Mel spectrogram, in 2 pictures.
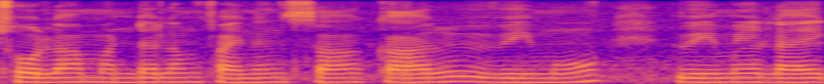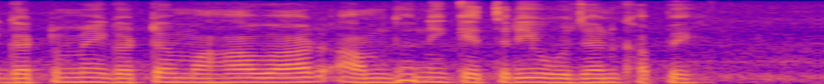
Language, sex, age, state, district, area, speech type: Sindhi, male, 18-30, Maharashtra, Thane, urban, read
